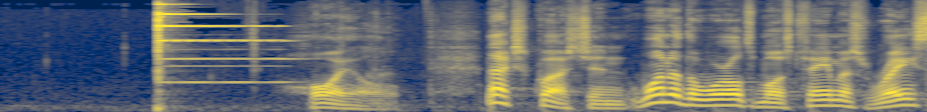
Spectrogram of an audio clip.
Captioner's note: bell rings, time expires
